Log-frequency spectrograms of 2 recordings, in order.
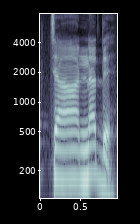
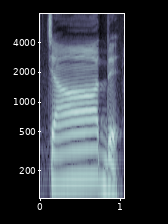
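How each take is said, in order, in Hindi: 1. 'न' को पूरे व्यंजन की तरह बोला जाता है। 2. 'न' सिर्फ़ स्वर का अनुनासिकीकरण है। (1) "लिखा गया है चानद" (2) "हम यहाँ गुन्ना करके पढ़ते हैं"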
